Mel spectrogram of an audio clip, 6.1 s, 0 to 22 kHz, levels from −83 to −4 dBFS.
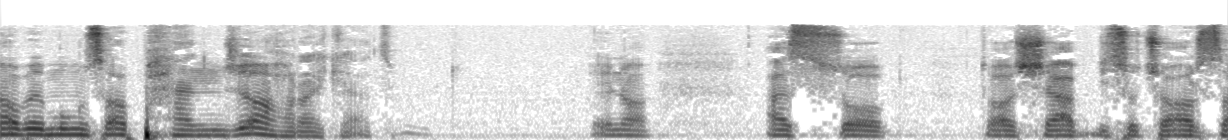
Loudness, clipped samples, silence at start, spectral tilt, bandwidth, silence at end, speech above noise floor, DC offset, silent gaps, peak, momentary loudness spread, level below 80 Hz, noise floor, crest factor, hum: -21 LUFS; under 0.1%; 0 s; -3 dB/octave; 11 kHz; 0 s; 33 dB; under 0.1%; none; 0 dBFS; 19 LU; -46 dBFS; -57 dBFS; 24 dB; none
